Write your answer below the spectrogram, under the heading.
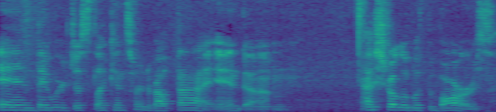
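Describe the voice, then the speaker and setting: Room echo is audible as a woman speaks in a fairly low pitch with monotone, flat intonation. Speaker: YouTuber. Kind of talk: personal vlog. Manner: fast.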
